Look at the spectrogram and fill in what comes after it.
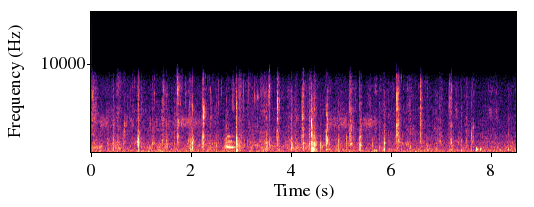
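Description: Close-miked eating sounds: chewing and crunching of crispy deep-fried pork knuckle skin, a quick, uneven run of sharp crackles and clicks.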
